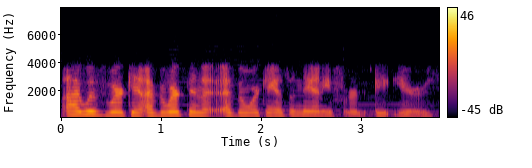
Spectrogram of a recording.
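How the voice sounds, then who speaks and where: Gravelly-voiced nervous young woman caller. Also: mid-range voice, a little fast, faint music behind. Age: 20s. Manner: nervous, giggly, soft-spoken. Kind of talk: phone-in conversation. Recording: dull lo-fi call audio.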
